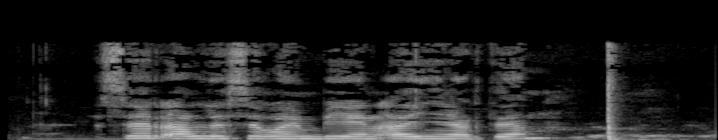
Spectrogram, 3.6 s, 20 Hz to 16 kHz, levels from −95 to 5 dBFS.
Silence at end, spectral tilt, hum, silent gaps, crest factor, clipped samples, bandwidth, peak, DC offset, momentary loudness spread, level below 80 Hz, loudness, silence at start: 0.05 s; -3.5 dB/octave; none; none; 20 dB; under 0.1%; 11.5 kHz; -8 dBFS; under 0.1%; 9 LU; -64 dBFS; -27 LUFS; 0.5 s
